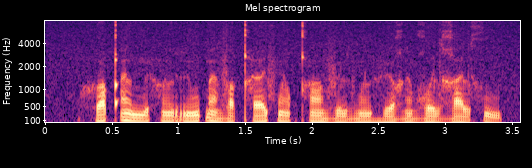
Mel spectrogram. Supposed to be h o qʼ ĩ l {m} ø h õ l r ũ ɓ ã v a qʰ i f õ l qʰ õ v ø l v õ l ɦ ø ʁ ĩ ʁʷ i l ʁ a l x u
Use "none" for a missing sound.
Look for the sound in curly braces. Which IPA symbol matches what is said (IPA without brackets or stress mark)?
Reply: m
